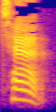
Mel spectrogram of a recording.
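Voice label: "tamp", English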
